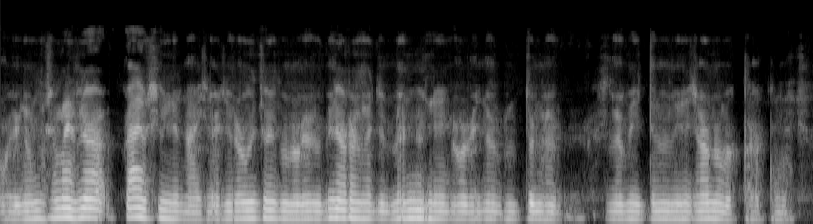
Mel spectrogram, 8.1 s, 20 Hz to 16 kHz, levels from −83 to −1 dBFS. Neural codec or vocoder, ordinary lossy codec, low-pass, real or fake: autoencoder, 22.05 kHz, a latent of 192 numbers a frame, VITS, trained on one speaker; Opus, 64 kbps; 9.9 kHz; fake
